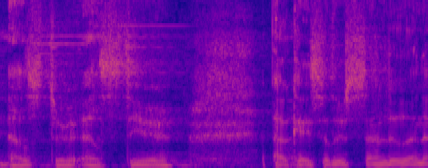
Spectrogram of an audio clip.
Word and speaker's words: Elstir: I pronounce him Elster sometimes, as if he had an English name, Elstir.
